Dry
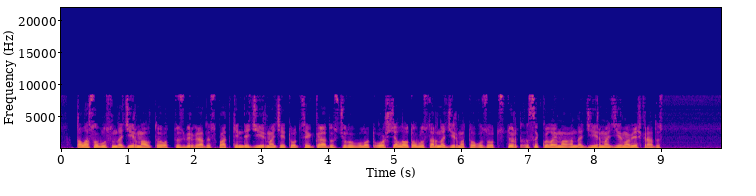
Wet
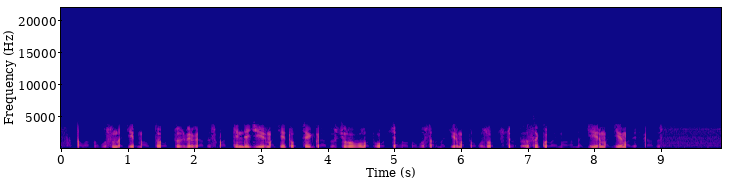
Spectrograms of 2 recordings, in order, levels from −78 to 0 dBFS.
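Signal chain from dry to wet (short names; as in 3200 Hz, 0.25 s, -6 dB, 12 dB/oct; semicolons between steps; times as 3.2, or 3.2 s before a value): mistuned SSB -78 Hz 430–2900 Hz; flipped gate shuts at -21 dBFS, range -36 dB; gain -1.5 dB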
